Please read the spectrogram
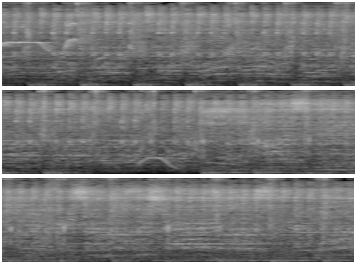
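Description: Italo-disco dance track played loud, with a steady kick drum about twice a second, a man singing live into a handheld microphone over it, and a crowd cheering. Near the middle the beat drops out for about a second before the bass comes back in.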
